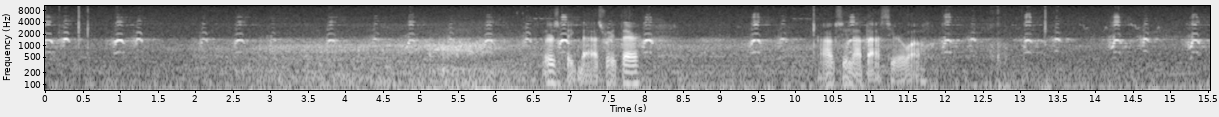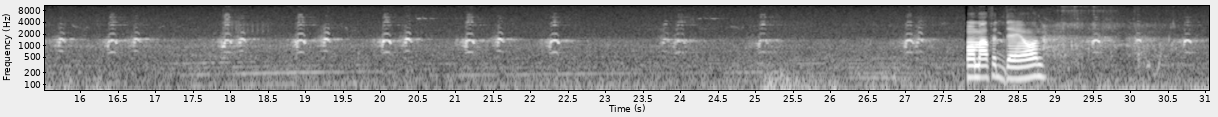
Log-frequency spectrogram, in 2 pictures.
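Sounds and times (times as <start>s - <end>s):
bird honking calls: 0.0s - 8.4s, 9.3s - 11.1s, 11.8s - 22.7s, 23.7s - 25.4s, 26.8s - 28.6s, 29.3s - 31.0s
low rumble: 0.0s - 10.3s.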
